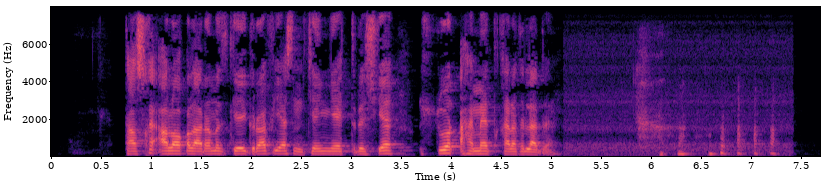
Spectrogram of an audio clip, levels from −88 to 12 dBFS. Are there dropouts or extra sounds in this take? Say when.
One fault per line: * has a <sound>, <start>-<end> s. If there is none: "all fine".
* has a laugh, 5.8-7.4 s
